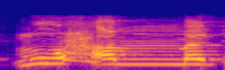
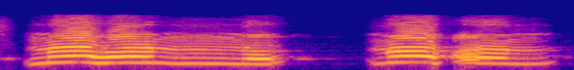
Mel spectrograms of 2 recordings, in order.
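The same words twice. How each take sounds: First: "Muhammad" with each vowel clearly formed; correct full vowels. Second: "Muhammad" high and loud, vowels squashed into a hum; imitated wrong reading. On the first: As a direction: open the mouth on every vowel of "Muhammad". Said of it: "Doesn't say". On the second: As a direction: mimic a reader droning "Muhammad" through closed lips. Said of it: "That's how he says it". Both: Shown as a demonstration.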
